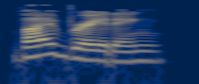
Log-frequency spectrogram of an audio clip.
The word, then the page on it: vibrating: British English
